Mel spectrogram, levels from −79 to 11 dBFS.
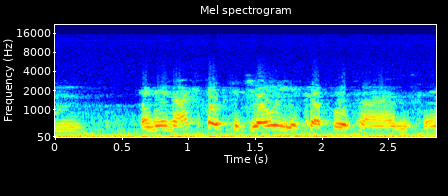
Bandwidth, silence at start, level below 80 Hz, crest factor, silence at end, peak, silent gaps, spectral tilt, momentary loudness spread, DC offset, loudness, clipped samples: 14.5 kHz; 0 s; -22 dBFS; 8 dB; 0 s; -4 dBFS; none; -8.5 dB/octave; 9 LU; under 0.1%; -14 LUFS; under 0.1%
